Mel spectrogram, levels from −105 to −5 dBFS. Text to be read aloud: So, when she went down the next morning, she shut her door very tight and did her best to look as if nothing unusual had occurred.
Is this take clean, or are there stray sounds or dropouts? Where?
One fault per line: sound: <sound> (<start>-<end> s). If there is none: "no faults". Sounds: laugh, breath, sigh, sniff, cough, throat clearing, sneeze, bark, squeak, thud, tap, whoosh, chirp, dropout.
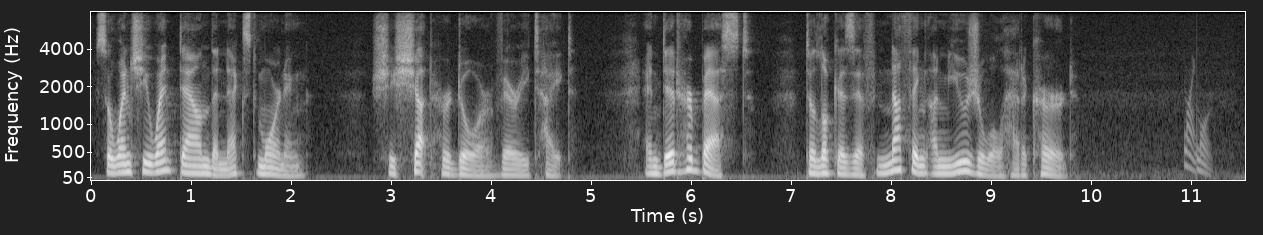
sound: chirp (10.9-11.3 s)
